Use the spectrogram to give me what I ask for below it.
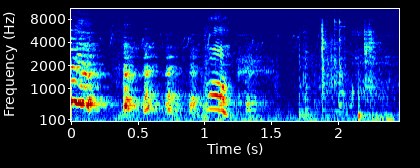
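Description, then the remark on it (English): Chickens, including young ones not yet full grown, cluck in a quick, busy run of short nasal calls, fairly loud, thinning out into a few scattered clucks toward the end. “You like chicken?”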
